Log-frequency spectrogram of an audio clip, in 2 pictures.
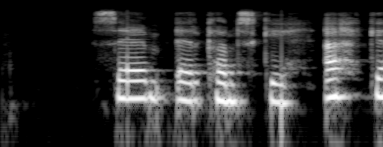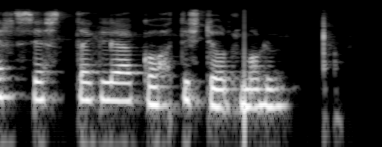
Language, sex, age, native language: Icelandic, female, 20-29, Icelandic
